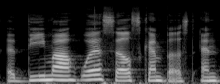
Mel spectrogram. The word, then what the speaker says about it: edema: disease such as, and apparently I've been pronouncing this wrong in the past, so it's edema, where cells can burst and die.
